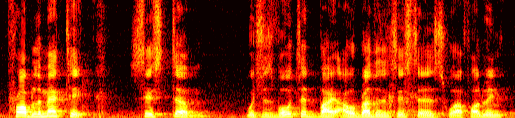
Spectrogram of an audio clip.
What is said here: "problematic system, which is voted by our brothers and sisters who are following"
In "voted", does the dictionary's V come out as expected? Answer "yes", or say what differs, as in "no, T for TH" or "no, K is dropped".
yes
